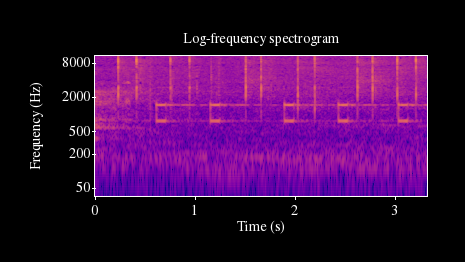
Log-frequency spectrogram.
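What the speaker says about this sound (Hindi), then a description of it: "देख सकते हैं मेरा एक नंबर टाइप किया" Keypad tones ring out from a Jio Bharat phone as a number is typed: a string of short, evenly spaced electronic beeps, clear and close, with no talking.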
